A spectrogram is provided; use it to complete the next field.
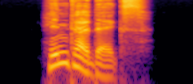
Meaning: plural of Hinterdeck
- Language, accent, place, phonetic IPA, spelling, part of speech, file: German, Germany, Berlin, [ˈhɪntɐˌdɛks], Hinterdecks, noun, De-Hinterdecks.ogg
